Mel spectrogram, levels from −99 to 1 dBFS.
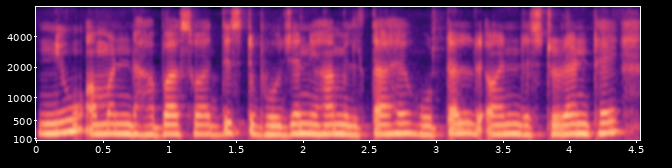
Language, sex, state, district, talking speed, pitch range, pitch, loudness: Hindi, female, Uttar Pradesh, Lalitpur, 160 wpm, 195-215 Hz, 205 Hz, -16 LUFS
